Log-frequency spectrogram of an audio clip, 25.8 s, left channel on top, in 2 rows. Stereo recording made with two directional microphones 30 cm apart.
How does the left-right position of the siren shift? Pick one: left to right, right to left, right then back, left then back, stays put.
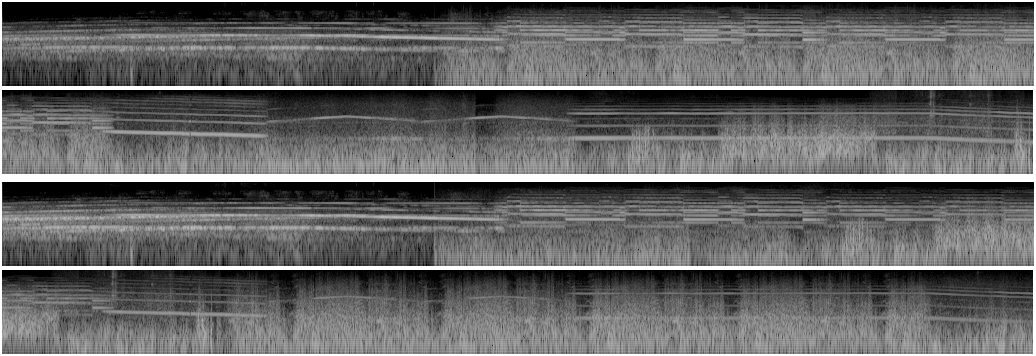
right to left.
